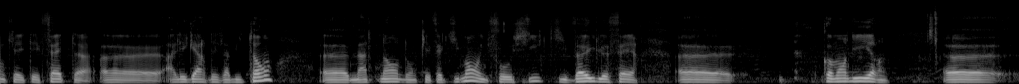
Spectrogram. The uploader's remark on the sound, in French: en direct du Drouot pour le premier jour de Scènes de Rue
